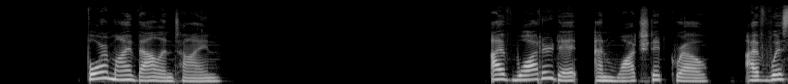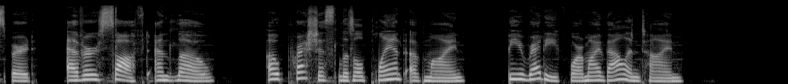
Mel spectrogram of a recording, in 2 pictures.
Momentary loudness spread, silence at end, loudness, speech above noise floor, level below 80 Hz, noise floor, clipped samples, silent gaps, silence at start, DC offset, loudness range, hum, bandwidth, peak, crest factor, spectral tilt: 8 LU; 1.05 s; -22 LUFS; over 69 dB; -58 dBFS; under -90 dBFS; under 0.1%; 2.49-4.80 s, 7.20-7.29 s, 10.21-10.53 s, 12.71-12.89 s; 0.9 s; under 0.1%; 4 LU; none; 17 kHz; -4 dBFS; 18 dB; -5.5 dB/octave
